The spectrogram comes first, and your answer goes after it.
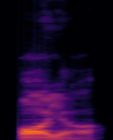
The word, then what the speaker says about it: Baja: of hungary which is ironically named boya spelled like baja yeah we got a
